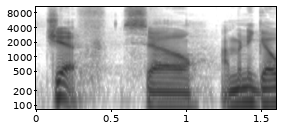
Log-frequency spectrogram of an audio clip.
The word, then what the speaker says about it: GIF: Reviving The age-old Debate is it pronounced GIF or GIF well if it matters to anyone in a 20 interview will height himself said it was JF so I'm going to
